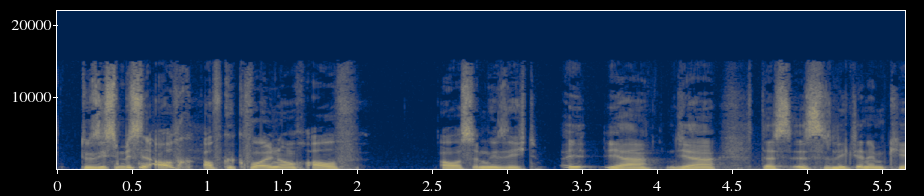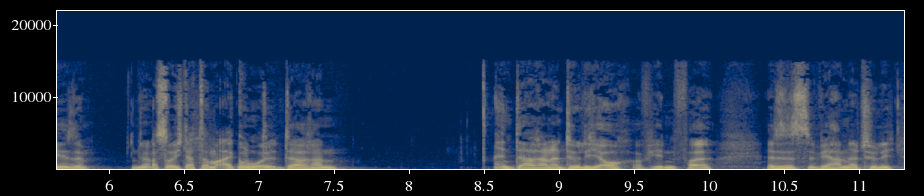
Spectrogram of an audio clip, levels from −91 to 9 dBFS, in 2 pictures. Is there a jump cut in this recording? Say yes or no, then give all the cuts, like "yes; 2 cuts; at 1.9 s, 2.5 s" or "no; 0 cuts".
no; 0 cuts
